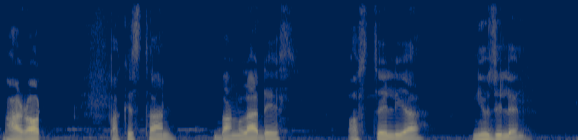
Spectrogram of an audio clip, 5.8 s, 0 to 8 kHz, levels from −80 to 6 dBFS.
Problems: background sounds at intervals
